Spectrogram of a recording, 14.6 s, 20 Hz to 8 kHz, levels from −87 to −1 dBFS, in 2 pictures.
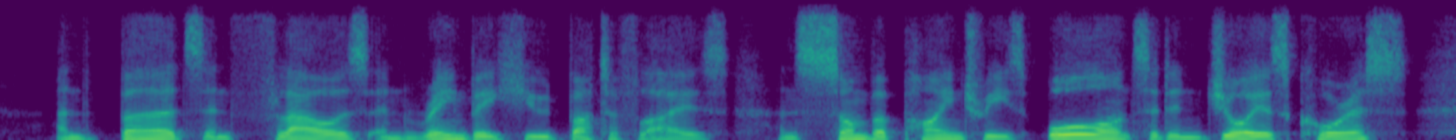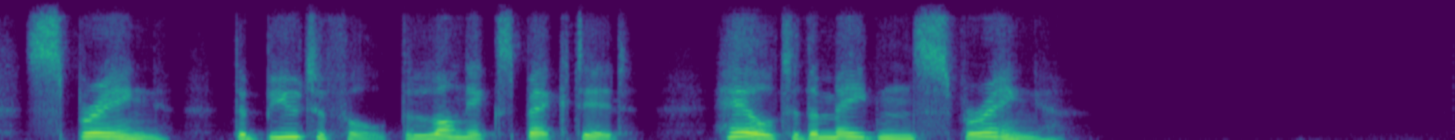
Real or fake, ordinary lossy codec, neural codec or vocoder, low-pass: fake; Opus, 24 kbps; codec, 16 kHz, 0.2 kbps, FocalCodec; 7.2 kHz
